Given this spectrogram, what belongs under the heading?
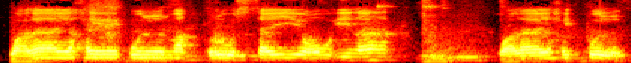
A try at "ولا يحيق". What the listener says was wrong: panjang. Wala yahiqul hi-nya panjang.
